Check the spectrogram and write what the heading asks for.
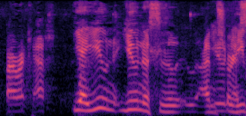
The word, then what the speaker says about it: Barakat: Barakat?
